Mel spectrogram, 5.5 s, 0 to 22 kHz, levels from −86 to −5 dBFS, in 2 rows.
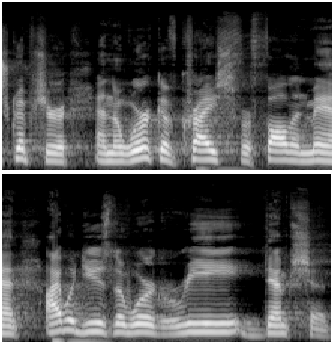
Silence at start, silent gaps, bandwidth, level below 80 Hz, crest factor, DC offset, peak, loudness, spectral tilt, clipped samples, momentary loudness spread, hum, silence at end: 0 s; none; 13 kHz; -66 dBFS; 16 dB; under 0.1%; -2 dBFS; -19 LUFS; -6.5 dB/octave; under 0.1%; 6 LU; none; 0.05 s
